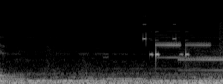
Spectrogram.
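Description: Sci-fi starship bridge ambience, a steady low rumble, with a short run of electronic beeps at several pitches about one and a half seconds in: the sound effect of a communication channel opening.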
